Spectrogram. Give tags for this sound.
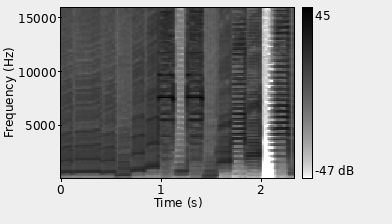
sequence
an1-x

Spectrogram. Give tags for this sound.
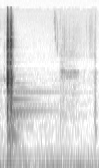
toypiano
sample
piano
toy
samples
instrument
keyboard
note

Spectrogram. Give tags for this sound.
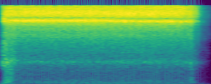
spraycan
long
air
can

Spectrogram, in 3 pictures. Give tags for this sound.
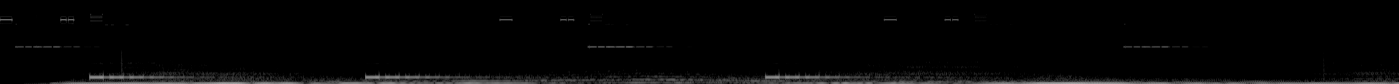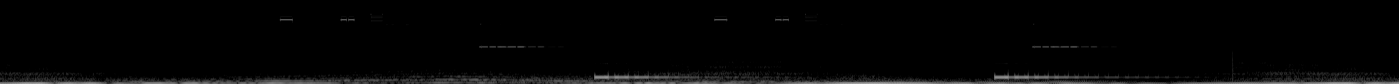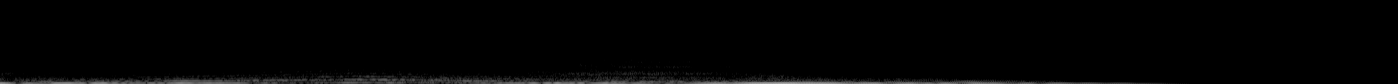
cinimatic
soundscape
space

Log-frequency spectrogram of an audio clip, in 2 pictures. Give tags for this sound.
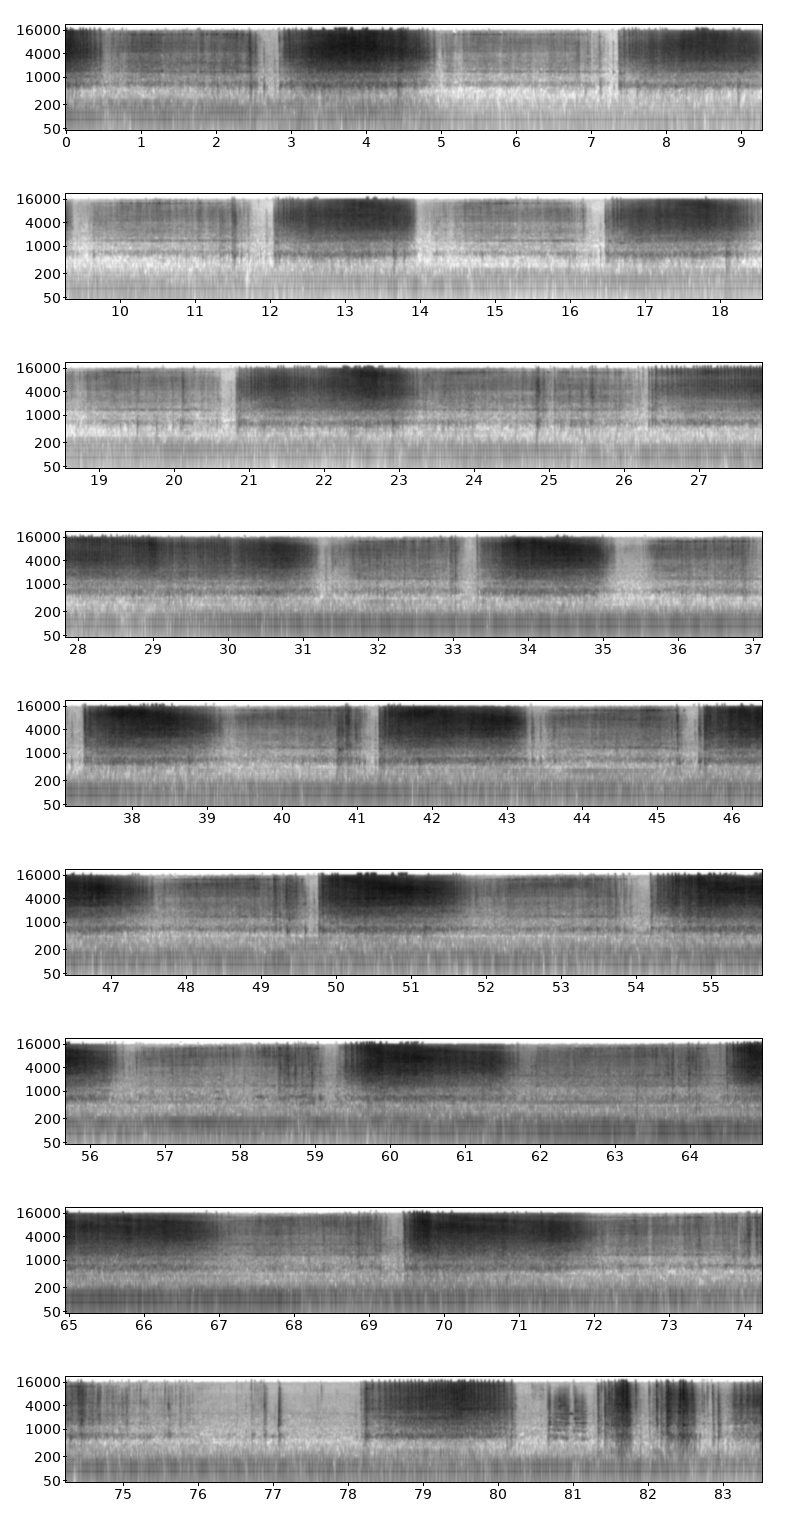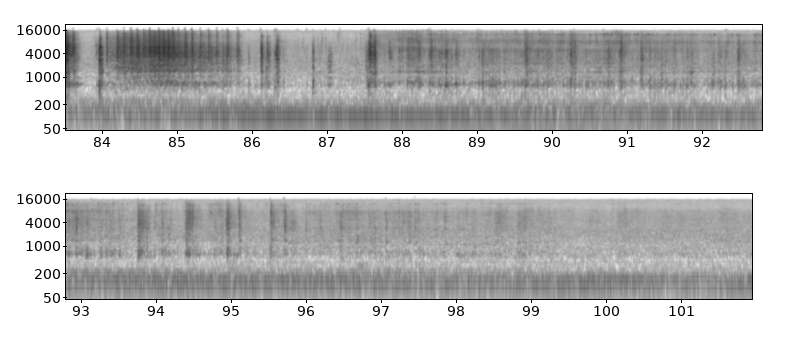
old
lawnmower
crusty

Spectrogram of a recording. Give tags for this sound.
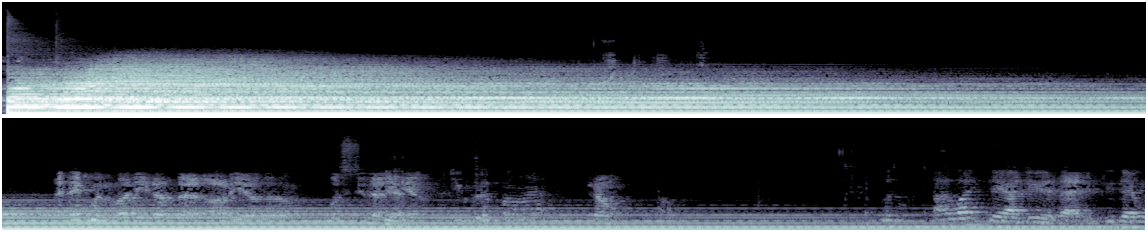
Medium-loud
Sample
Gong-strike
Reverb

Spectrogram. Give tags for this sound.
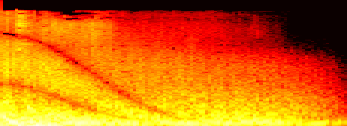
audacity
space

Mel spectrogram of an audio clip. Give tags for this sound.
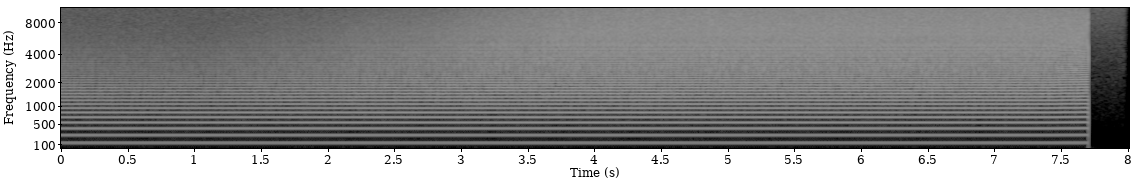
synth
sound
sfx
Monotron
sampler
korg
Sample

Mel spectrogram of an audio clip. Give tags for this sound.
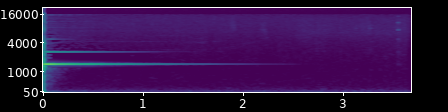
cristal
hit
bowl
crystal
taa
vidro

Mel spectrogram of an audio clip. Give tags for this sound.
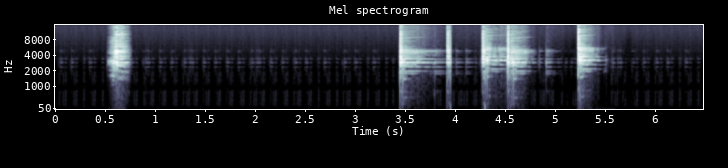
unsheath
noise
sheath
crash
clash
swish
sword
metal

